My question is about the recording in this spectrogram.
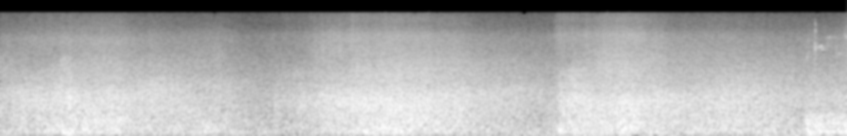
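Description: Ocean surf breaking on the shore, mixed with wind. It rises and falls in slow swells, with a sudden jump in level about five and a half seconds in.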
